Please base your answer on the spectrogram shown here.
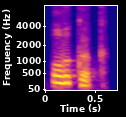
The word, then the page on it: overcook: Indian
